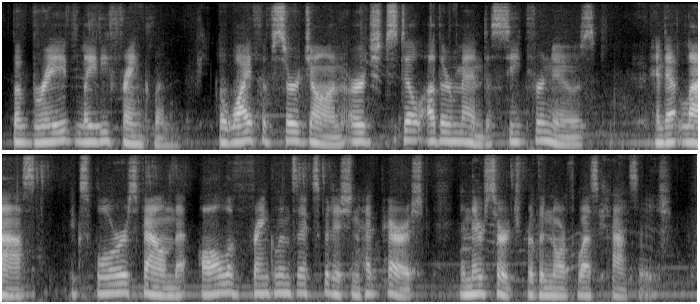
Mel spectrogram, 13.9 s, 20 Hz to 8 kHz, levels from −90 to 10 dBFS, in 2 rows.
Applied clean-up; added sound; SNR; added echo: neural separator model SepFormer DNS4.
